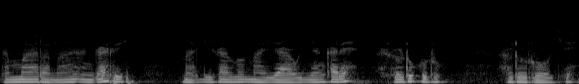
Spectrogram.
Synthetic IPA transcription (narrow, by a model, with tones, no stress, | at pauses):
na˨ma˦ɾa˨naː˨ŋɡa˦ɾi˦ | na˨ɟi˦ka˦lo˦na˨ja˨wu˨ɲa˦ŋka˦ɾɛ˦a˨ʃo˦ɾu˦ku˨ɾu˦ | a˨tu˨ɾo˨kɛ˦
